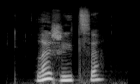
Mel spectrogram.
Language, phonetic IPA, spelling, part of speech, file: Russian, [ɫɐˈʐɨt͡sːə], ложиться, verb, Ru-ложиться.ogg
- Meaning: 1. to lie down 2. to fall, to cover (of snow, etc.) 3. passive of ложи́ть (ložítʹ)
